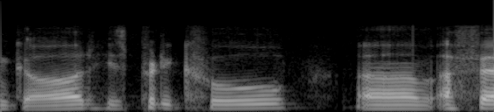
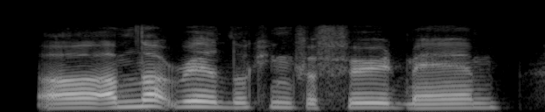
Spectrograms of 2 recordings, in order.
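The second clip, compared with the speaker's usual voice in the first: nervous, timid voice, higher pitch; 3 semitones higher than usual. Playing a timid guy answering a woman who points to the food: nervous little twerp. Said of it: "nervous little fucking little twerp".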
